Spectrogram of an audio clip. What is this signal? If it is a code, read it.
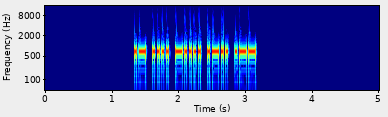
Morse code, heard as a keyed tone, about 34 wpm, 700 Hz. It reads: AH6LW
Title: USA Call Signs - 5 Characters - Repeated 2x - 35wpm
